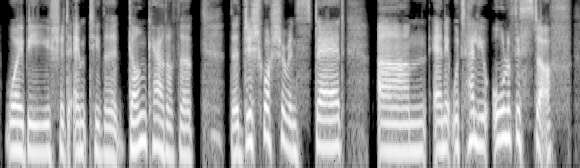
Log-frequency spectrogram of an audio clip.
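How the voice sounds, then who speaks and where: Lowish-voiced woman, dry close sound. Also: unhurried, a bit bright, no echo. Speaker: author, podcast guest. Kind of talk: casual interview chat.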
